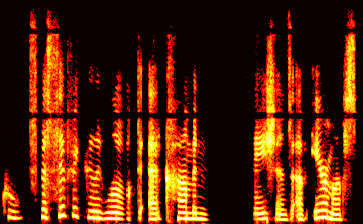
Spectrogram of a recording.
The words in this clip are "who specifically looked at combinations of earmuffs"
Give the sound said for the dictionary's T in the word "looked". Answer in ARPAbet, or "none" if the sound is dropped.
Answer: T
